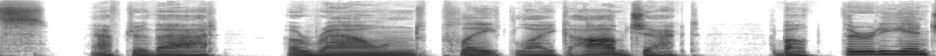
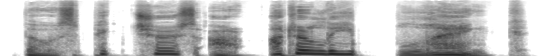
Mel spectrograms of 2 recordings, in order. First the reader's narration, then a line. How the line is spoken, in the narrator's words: he said quietly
